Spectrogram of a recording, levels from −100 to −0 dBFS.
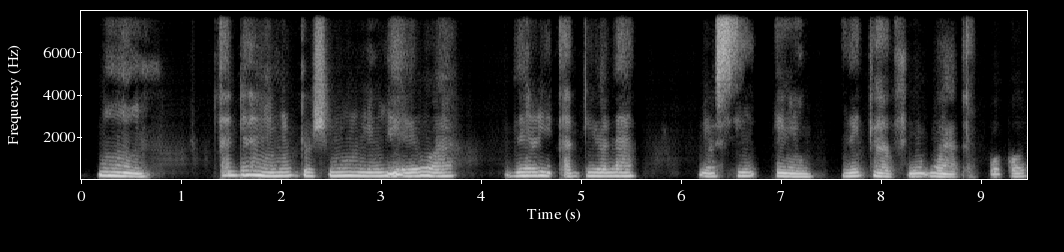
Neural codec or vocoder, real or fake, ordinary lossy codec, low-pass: codec, 16 kHz, 1 kbps, FreqCodec, smaller model; fake; none; none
